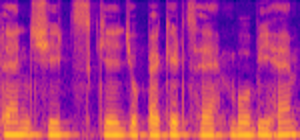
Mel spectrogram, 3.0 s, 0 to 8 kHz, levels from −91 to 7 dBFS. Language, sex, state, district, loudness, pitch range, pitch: Hindi, male, Himachal Pradesh, Shimla, -15 LUFS, 130-135 Hz, 130 Hz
